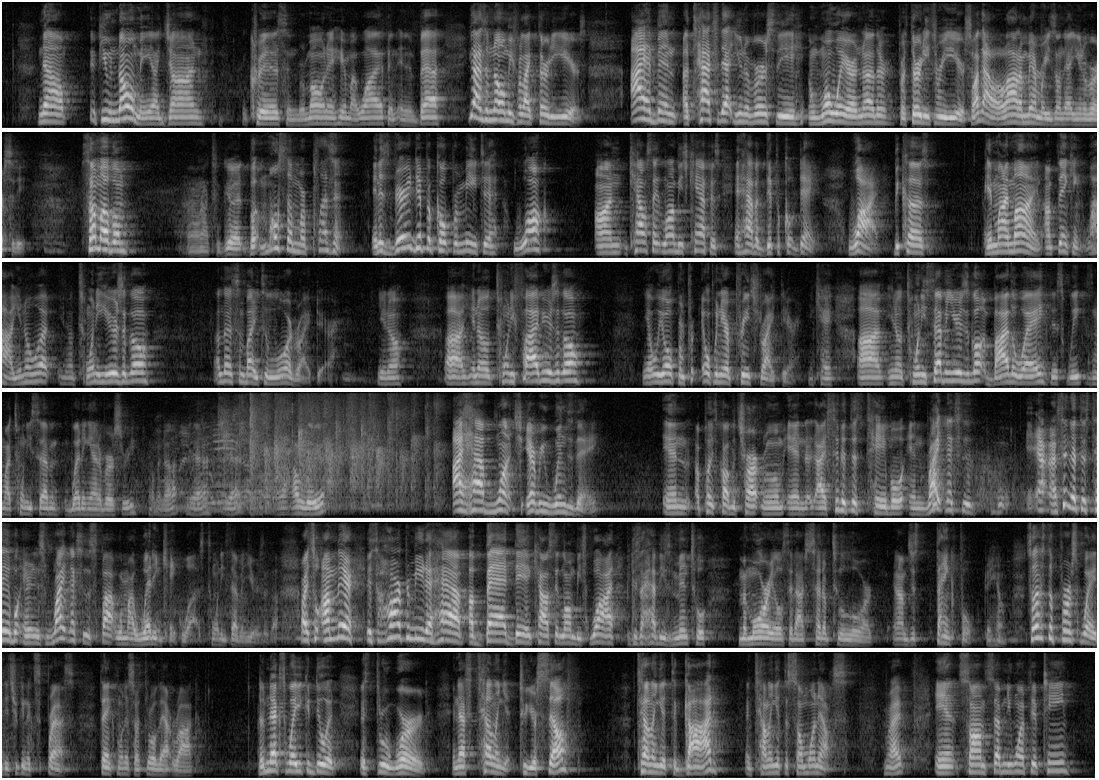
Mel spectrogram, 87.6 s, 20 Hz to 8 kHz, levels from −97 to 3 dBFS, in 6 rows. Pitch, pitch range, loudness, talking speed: 175 Hz, 145-210 Hz, -27 LUFS, 190 wpm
